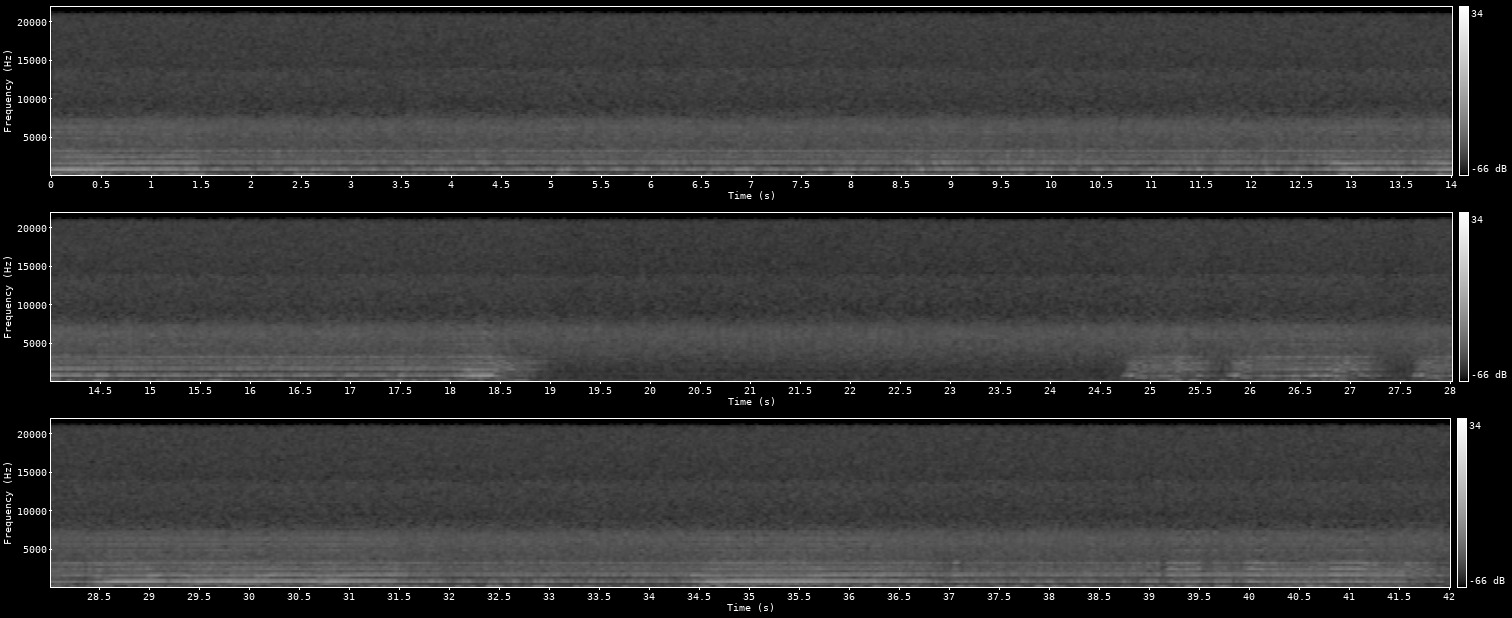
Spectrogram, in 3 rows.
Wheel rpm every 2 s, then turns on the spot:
230, 240, 230, 230, 230, 230, 230, 230, 230, 140, 0, 0, 30, 120, 160, 220, 240, 230, 230, 230, 220.
none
